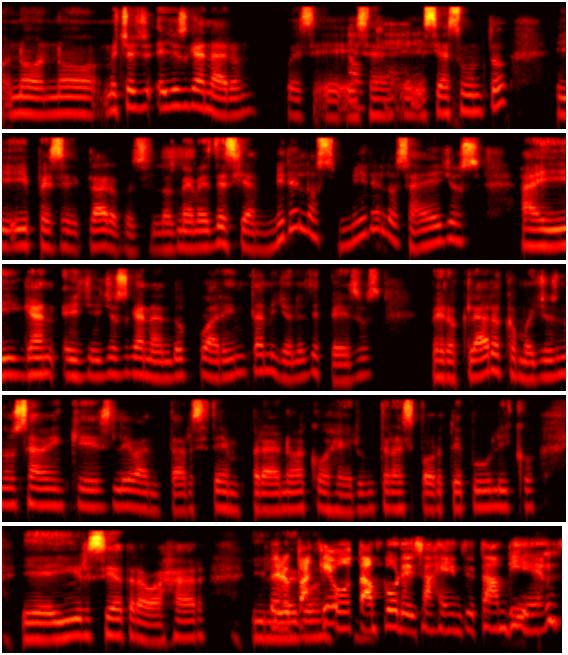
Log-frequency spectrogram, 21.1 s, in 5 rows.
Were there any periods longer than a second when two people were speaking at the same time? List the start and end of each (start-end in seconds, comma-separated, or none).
none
